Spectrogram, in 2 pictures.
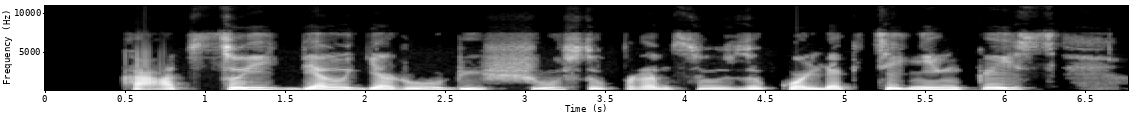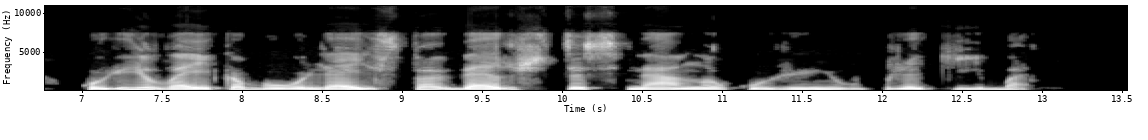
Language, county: Lithuanian, Klaipėda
